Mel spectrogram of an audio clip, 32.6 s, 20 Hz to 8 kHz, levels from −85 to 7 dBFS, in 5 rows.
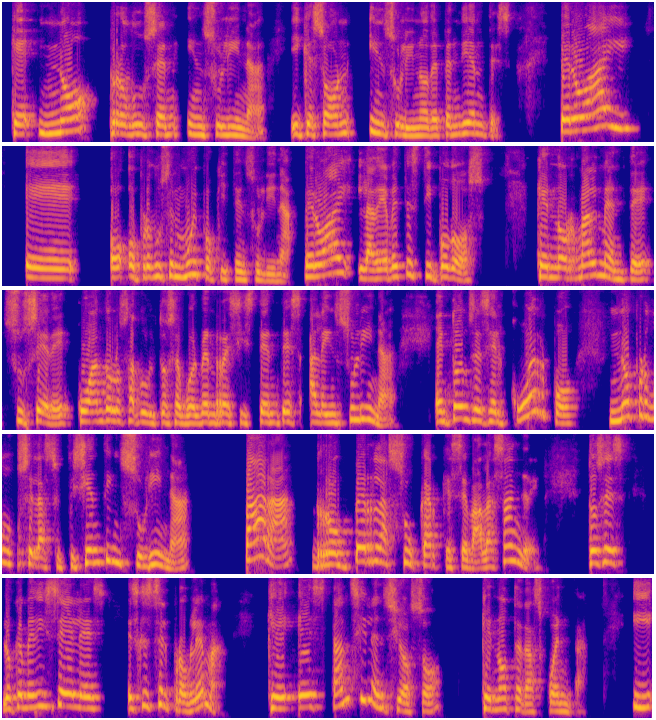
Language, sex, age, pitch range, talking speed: Spanish, female, 50-69, 180-255 Hz, 140 wpm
